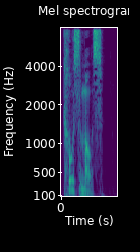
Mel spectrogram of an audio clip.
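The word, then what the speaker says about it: cosmos (κόσμος): 世界这个字希腊文读作 cosmos。 cosmos 这个字在圣经当中有三种不同的意义。第一种意义是世人 cosmos，所以我们读到约翰福音第三章的时候提到神爱 cosmos，什么意思？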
